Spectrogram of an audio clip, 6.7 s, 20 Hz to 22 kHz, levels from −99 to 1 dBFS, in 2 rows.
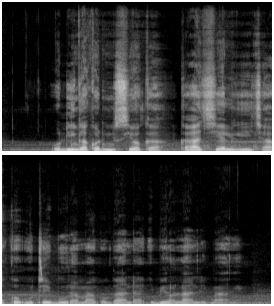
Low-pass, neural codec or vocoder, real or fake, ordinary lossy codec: none; none; real; none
